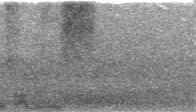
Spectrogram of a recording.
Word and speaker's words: James: Il y a combien qu'on appelle juste James. et qu'il faut surtout prononcer James, hein, c'est pas James, hein, comme on l'avait cru au début d'ailleurs.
